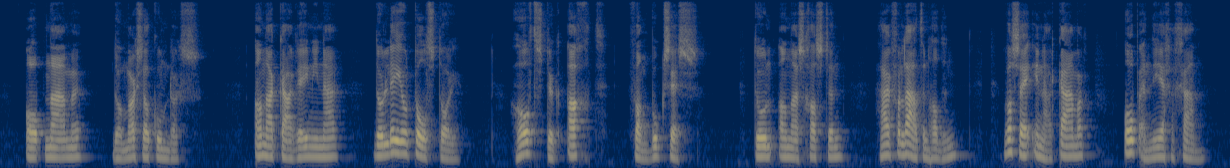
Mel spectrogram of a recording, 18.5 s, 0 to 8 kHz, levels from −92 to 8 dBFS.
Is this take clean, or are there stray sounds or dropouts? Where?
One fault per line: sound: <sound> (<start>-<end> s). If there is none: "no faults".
no faults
